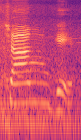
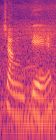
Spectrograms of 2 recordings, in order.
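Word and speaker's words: tiangge: your mini convenience store it's a chan game the tagalogs pronounce it as chunky that's very convenient standing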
